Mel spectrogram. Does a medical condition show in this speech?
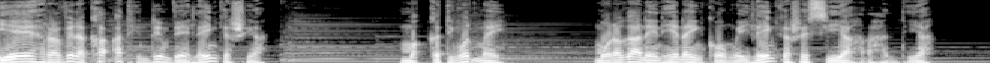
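No.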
